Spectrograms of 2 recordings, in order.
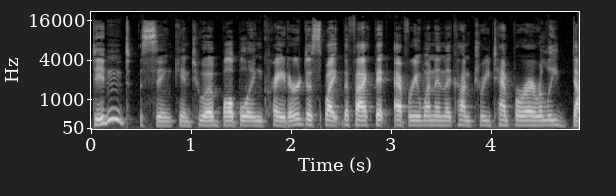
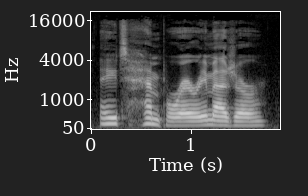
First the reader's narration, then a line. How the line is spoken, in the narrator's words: Roy says in an appropriately regretful tone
